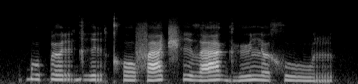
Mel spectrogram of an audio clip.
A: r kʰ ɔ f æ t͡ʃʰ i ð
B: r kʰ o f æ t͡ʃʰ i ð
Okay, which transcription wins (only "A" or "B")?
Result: B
